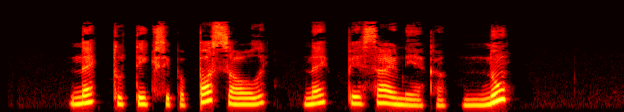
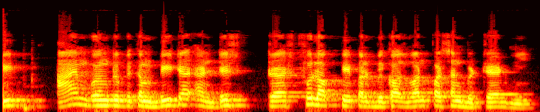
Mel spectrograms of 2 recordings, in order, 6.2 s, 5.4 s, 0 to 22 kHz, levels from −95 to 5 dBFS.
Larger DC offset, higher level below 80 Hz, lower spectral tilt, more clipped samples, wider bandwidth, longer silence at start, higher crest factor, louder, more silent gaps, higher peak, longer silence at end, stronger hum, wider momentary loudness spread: neither; second, -76 dBFS vs -50 dBFS; about the same, -5.5 dB/octave vs -6 dB/octave; neither; first, 11.5 kHz vs 8.2 kHz; first, 0.7 s vs 0 s; first, 20 dB vs 14 dB; second, -23 LUFS vs -14 LUFS; neither; second, -6 dBFS vs 0 dBFS; first, 1.2 s vs 0.1 s; neither; first, 14 LU vs 5 LU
